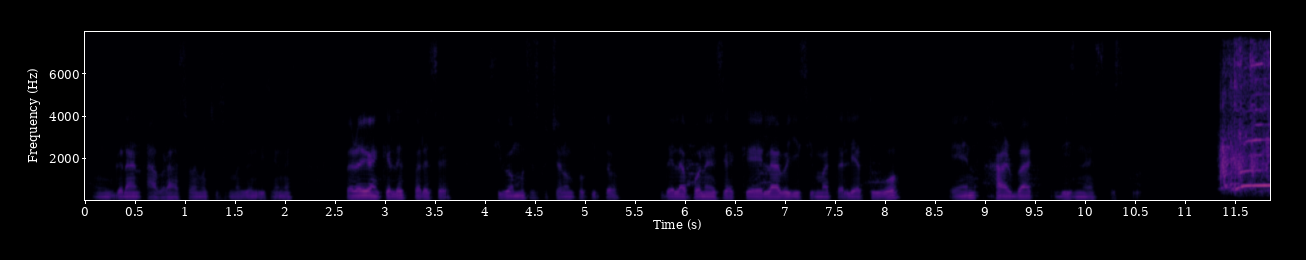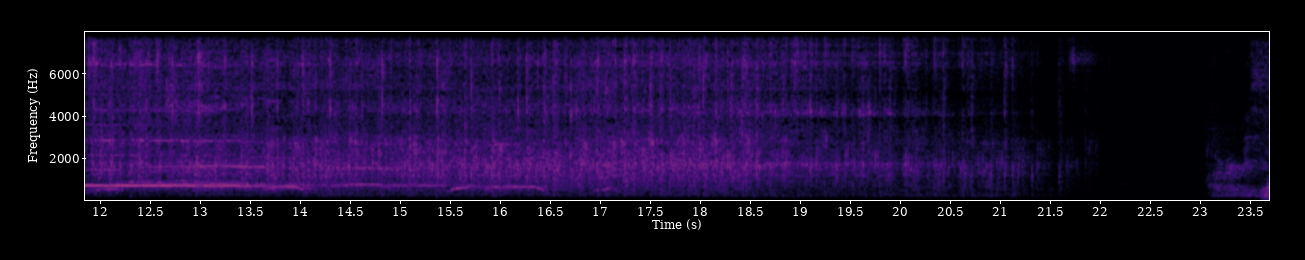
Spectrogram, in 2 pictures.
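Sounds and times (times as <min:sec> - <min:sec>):
speech: 0:00.1 - 0:10.7
audience applause: 0:11.4 - 0:22.2.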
